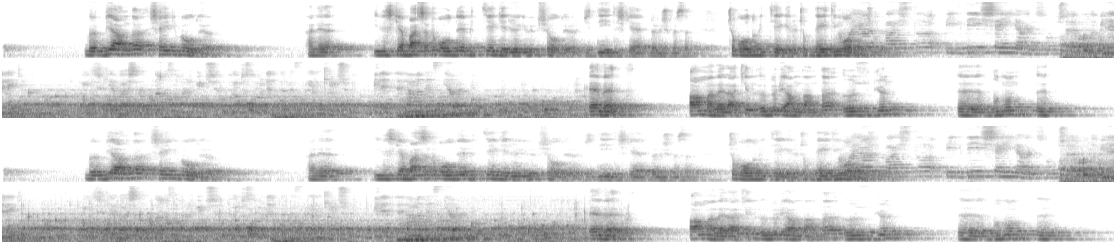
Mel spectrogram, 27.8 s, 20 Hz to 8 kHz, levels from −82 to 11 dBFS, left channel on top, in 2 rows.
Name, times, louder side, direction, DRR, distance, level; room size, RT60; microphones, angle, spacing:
voice 1, 1.0-2.7 3.8-4.2 4.6-8.6 9.1-11.1 21.2-21.6 22.5-25.1 25.8-27.0, left 3 dB, 70° left, 6 dB, 0.3 m, -28 dB
voice 2, 10.4-14.1 14.8-19.9, equal, 25° left, -3 dB, 1.1 m, -41 dB
sound 1, 13.2-21.8, right 3 dB, 90° right, 0.3 m, -30 dB
2.5 x 2.5 x 3.6 m, 1.0 s
head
